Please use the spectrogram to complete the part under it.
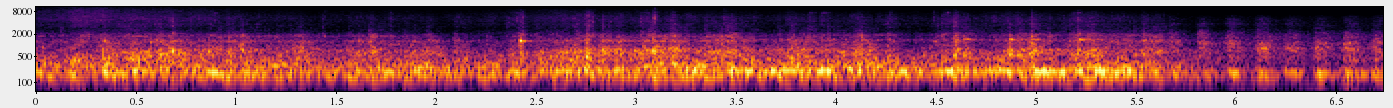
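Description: Train carriages rumble and clatter past on the rails close by.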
